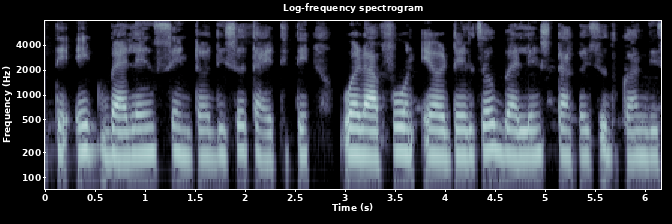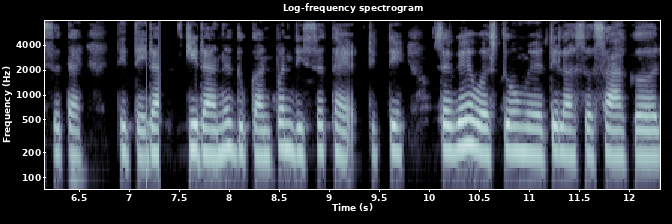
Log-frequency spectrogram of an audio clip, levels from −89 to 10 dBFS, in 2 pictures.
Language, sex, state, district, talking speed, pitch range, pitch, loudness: Marathi, female, Maharashtra, Dhule, 135 wpm, 185-205 Hz, 195 Hz, -17 LUFS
